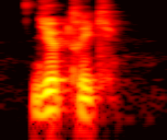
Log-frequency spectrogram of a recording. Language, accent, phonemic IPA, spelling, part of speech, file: French, France, /djɔp.tʁik/, dioptrique, adjective / noun, LL-Q150 (fra)-dioptrique.wav
- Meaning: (adjective) dioptric; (noun) dioptrics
